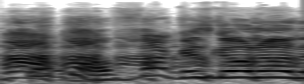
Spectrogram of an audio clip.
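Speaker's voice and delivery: loud, high, bewildered outburst; mock panic. Comic retelling his horror after dropping the glass, mock panic. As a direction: exclaim it high and loud through the laughs.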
